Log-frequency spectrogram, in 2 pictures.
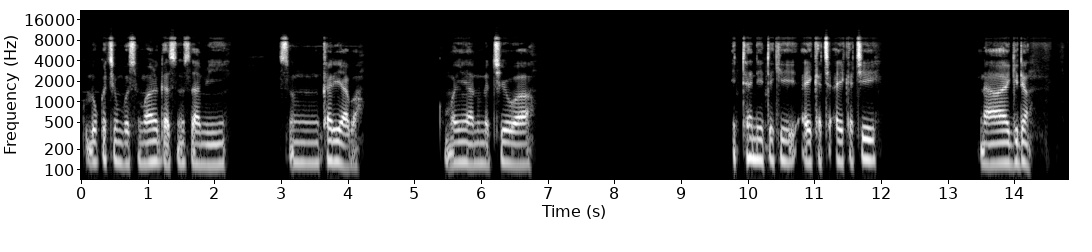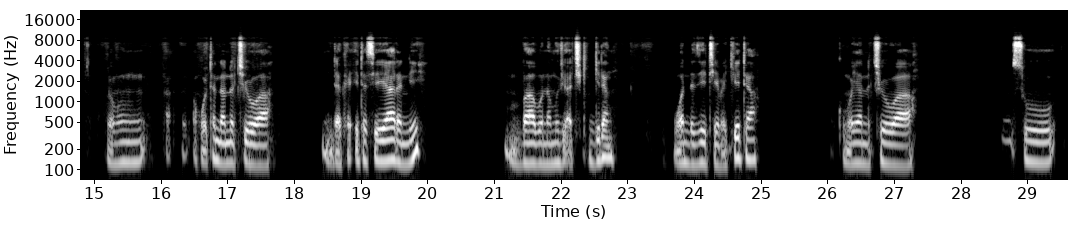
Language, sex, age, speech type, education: Hausa, male, 30-45, spontaneous, tertiary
